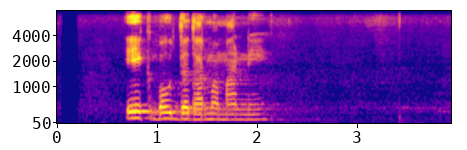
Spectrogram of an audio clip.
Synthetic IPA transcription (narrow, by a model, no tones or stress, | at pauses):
ekbʌwd̪ʱːʌd̪ʱʌrmʌmanːe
